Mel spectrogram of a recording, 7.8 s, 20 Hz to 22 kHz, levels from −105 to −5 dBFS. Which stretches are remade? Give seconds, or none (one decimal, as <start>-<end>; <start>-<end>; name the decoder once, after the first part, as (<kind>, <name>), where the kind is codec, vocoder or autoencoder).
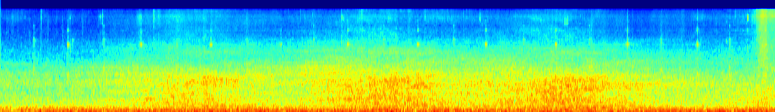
1.1-2.8 (autoencoder, DAC-VAE); 5.9-7.0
